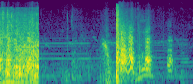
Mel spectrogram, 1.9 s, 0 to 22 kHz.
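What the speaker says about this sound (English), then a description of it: "Let's kick this chicken first" A chicken in Kingdom Come Deliverance 2 lets out a few close, sharp clucks after a loud burst of noise, in short uneven bursts with gaps between them.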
